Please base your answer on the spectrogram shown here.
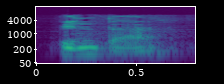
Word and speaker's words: pintar: Comme on peut voir ici, en français, on aurait prononcé IN comme IN, mais comme je vous avais dit tout à l'heure, que tout se prononce en espagnol, on dit PIN.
